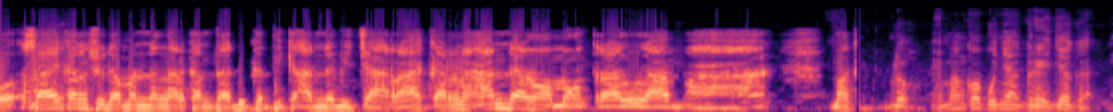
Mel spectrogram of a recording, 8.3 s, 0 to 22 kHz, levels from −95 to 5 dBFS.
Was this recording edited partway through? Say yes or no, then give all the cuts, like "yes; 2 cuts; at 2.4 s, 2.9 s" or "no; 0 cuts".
yes; 1 cut; at 6.4 s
